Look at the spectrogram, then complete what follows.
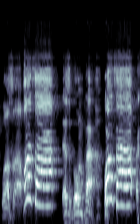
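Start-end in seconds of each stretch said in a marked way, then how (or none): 0.0-1.1 high Gomer Pyle imitation. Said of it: "He said". 2.1-2.7 high goofy greeting; Gomer Pyle voice. Retold or imitated.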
